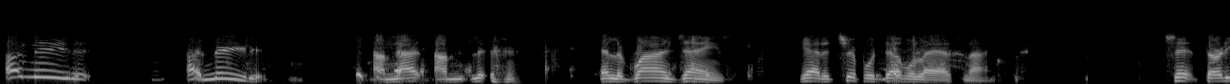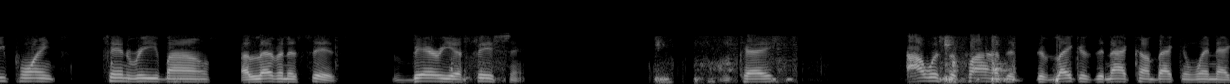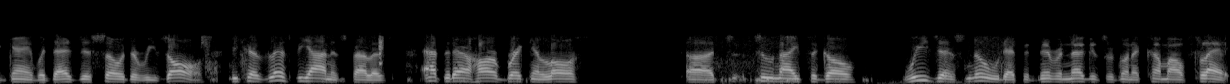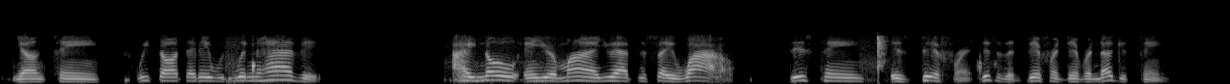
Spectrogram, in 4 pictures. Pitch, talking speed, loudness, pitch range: 140 Hz, 130 wpm, -29 LUFS, 125-165 Hz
